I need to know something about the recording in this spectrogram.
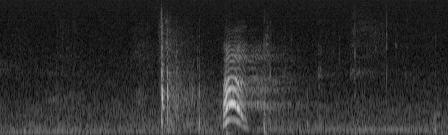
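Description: A tennis serve struck with a single sharp crack of racket on ball, followed about half a second later by a loud shouted line call whose pitch rises and falls, calling the serve out.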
